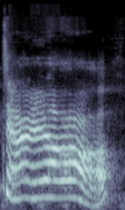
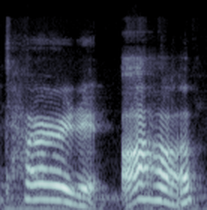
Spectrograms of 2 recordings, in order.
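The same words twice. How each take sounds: First: Laughing while blurting it out; cracking up mid-line. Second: Slow pleading drawl; slow drawn out plea. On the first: Laughing at a song. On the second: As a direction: stretch each word slowly. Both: Real, not acted.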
